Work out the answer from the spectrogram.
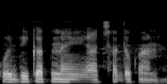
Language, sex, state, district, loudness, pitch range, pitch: Hindi, female, Bihar, Sitamarhi, -23 LUFS, 110-125 Hz, 120 Hz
